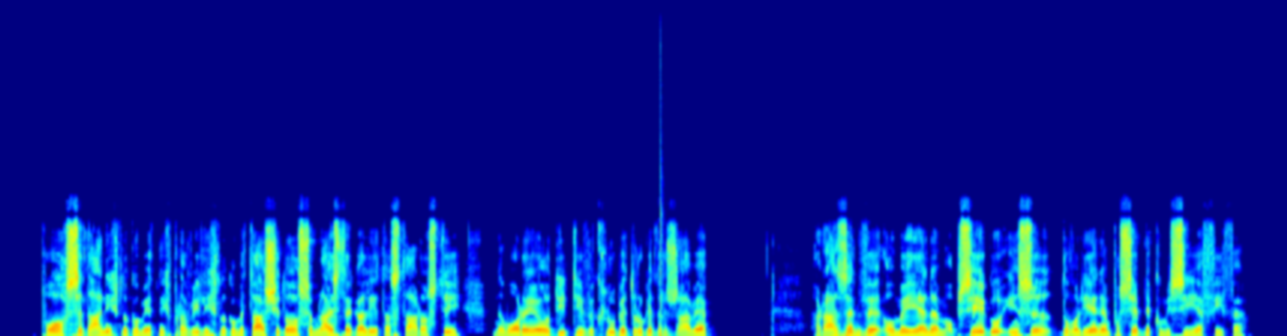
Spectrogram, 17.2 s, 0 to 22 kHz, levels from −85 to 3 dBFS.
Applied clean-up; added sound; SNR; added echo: classical method log-MMSE.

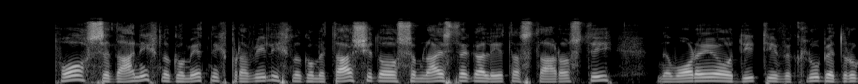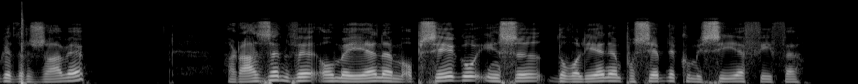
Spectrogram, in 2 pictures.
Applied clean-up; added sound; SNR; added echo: none; Hammer; 8 dB; none.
